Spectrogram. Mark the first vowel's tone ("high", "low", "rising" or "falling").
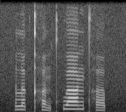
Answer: rising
